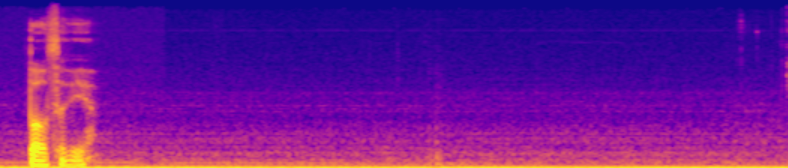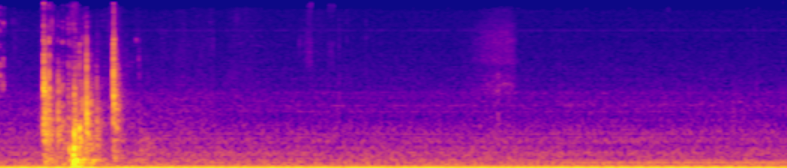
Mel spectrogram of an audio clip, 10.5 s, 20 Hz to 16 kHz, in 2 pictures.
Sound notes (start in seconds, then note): 5.6 car door opening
